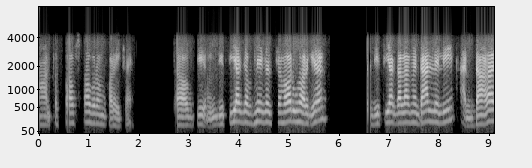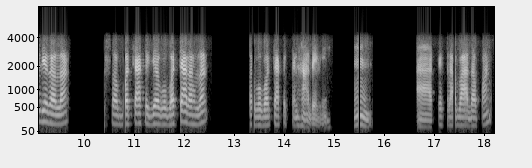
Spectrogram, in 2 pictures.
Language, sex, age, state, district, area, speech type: Maithili, female, 60+, Bihar, Sitamarhi, rural, conversation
